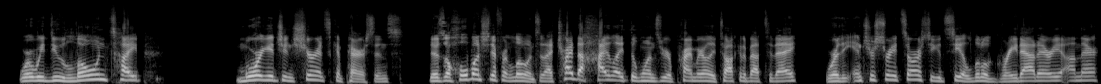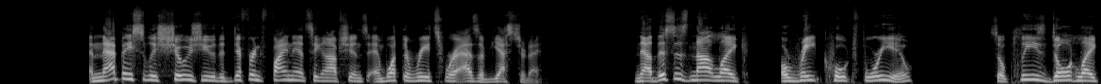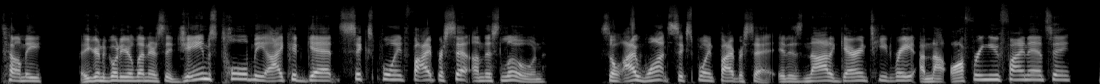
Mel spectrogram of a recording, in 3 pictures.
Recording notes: This was a live class recorded.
